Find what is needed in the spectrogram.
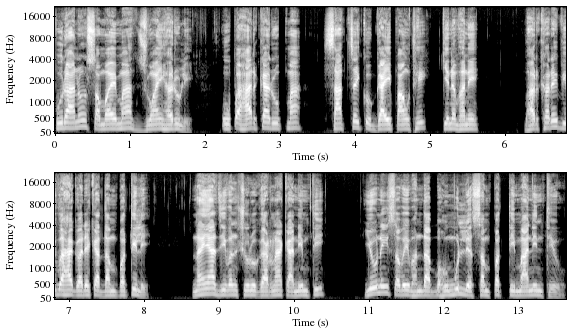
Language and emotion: Nepali, neutral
